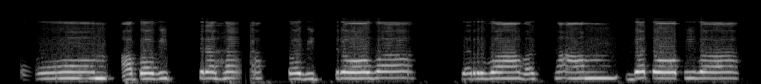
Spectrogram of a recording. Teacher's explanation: रुकिए रुकिए। अपवित्रः विसर्ग है तो उसे खींचिए थोड़ा सा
